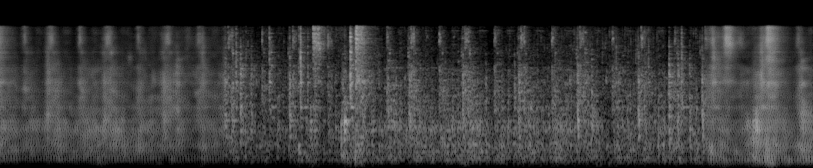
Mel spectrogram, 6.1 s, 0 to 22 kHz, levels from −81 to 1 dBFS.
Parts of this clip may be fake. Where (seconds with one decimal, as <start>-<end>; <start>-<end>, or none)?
0.0-1.7; 5.3-6.1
